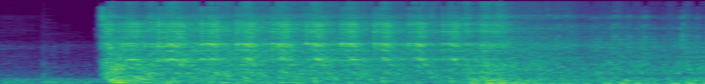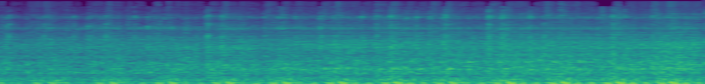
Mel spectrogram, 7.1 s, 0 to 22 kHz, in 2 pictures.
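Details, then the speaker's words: 2004 Ural Tourist sidecar motorcycle cold-started at room temperature, in neutral, on choke: it fires quickly, runs loud and busy at first, then settles into an even, steady idle without misses and with no smoke. "We are in neutral, and the bike is room temperature cold. I'm gonna pull out a choke here."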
